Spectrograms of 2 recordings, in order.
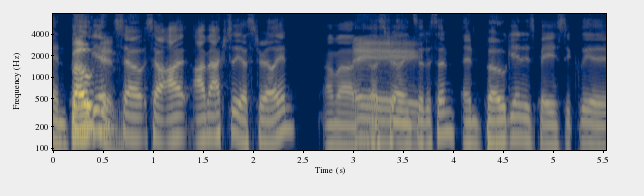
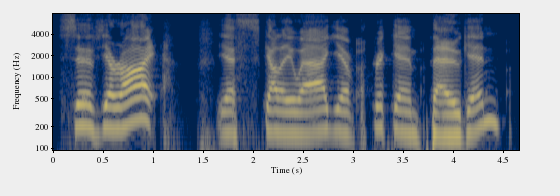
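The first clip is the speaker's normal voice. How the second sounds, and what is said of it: Australian accent. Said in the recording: “in an Australian accent”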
